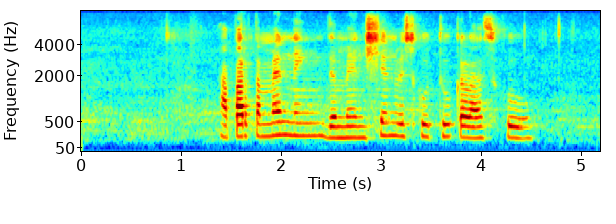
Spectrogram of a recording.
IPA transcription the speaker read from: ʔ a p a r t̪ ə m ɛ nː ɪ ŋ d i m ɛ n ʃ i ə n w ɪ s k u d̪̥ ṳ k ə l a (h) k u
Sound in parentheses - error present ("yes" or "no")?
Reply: yes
